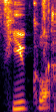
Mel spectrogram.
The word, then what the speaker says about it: Fuqua: Directed by Antoine Fuqua. – Yep. Okay. Antoine. How do you pronounce it? Fuqua. – I thought so.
